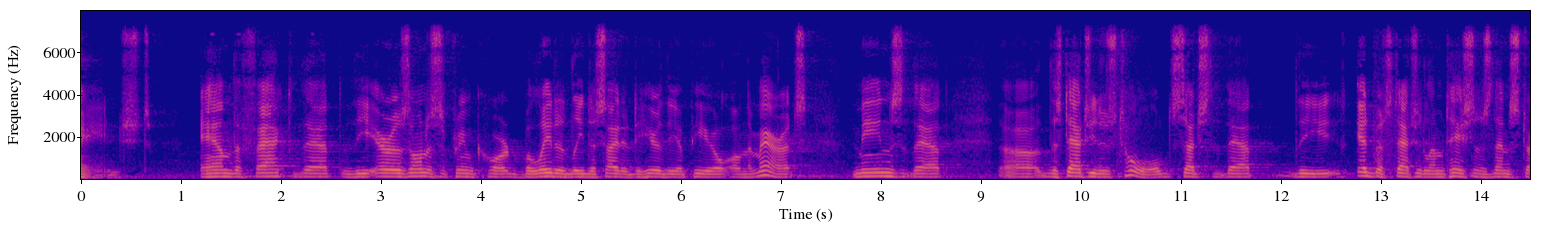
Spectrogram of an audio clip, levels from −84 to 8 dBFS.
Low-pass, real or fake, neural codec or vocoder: 7.2 kHz; real; none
